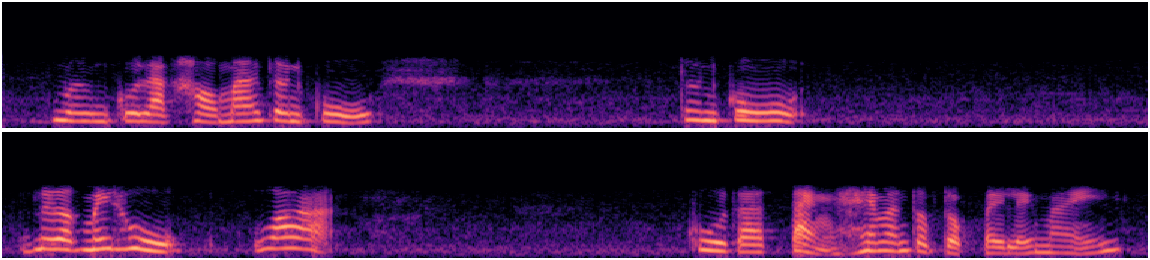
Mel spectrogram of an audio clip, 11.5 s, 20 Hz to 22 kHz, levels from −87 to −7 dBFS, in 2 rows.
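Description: Speech carrying iLBC codec damage for its whole length: nothing passes above about 3.7 kHz, and each 20 ms frame is coded independently, leaving a plainly rough, synthetic edge, consistent with roughly 15 kbps, that a simple band-limit or clean G.711 telephone line would not add.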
